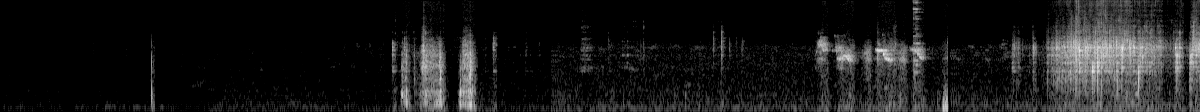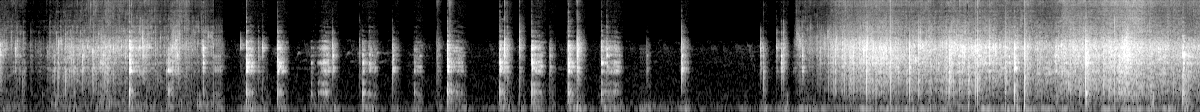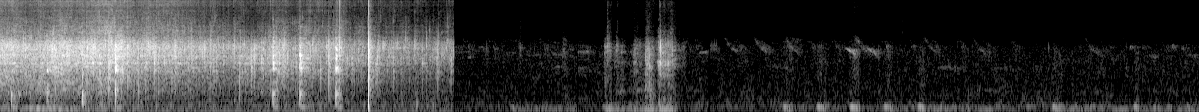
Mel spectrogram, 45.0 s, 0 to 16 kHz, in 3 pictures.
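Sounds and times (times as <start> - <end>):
spices crackling in hot oil: 12.6 - 23.6, 24.4 - 35.7
loud steady sizzle: 12.7 - 18.3, 24.6 - 35.7
metal spatula stirring: 13.1 - 23.1, 24.6 - 35.6.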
